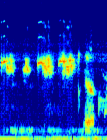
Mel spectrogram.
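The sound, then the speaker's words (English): Birds chirp steadily in the background, a run of bright, high trilling calls in short bursts with a low hum underneath and a brief lower chirp near the end. “And I also appreciate the birds in the background that are making me even more upset that I'm not in Hawaii right now.”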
